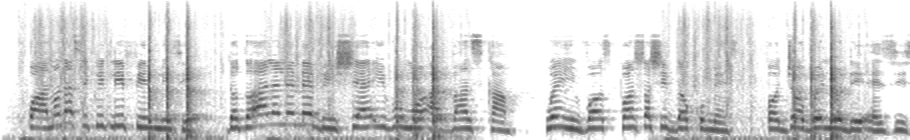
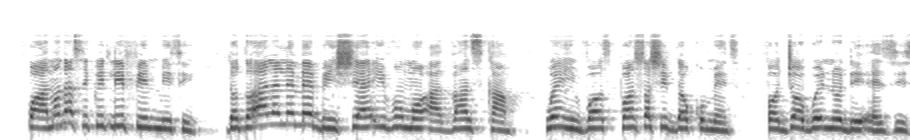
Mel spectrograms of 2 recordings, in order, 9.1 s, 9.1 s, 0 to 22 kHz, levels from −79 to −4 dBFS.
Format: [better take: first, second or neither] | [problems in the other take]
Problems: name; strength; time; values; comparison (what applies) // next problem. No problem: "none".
second | background sound (Tap); 2 dB below the speech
